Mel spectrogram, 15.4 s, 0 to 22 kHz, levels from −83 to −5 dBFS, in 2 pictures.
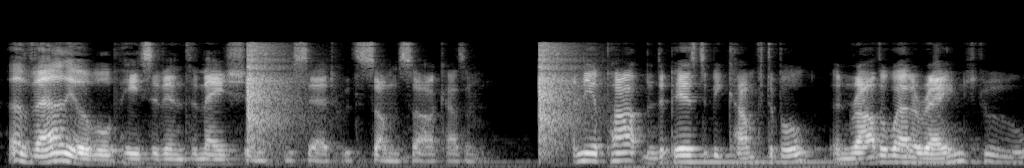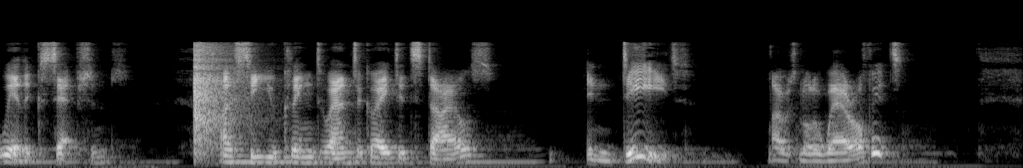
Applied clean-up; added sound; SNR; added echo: none; Clapping; 0 dB; reverberation time 0.2 s.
